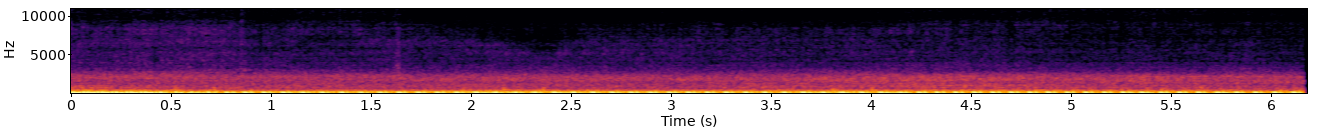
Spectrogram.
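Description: A 2024 Ford Mustang GT Premium V8 starts with a loud flare, then settles into a steady, rumbling idle with an even, throbbing pulse, close and unaccompanied by talk.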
